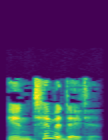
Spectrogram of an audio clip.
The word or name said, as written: intimidated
